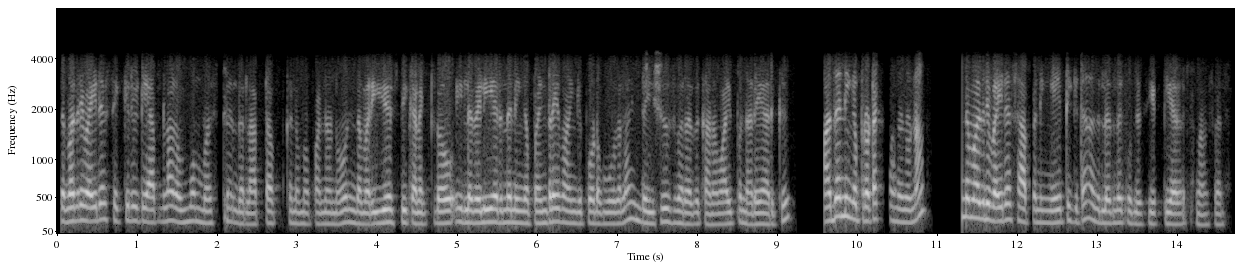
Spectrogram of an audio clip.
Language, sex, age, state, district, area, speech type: Tamil, female, 45-60, Tamil Nadu, Madurai, urban, conversation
